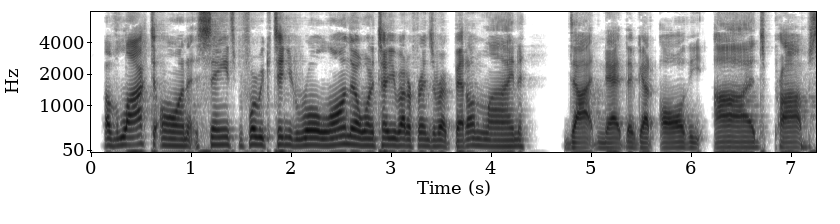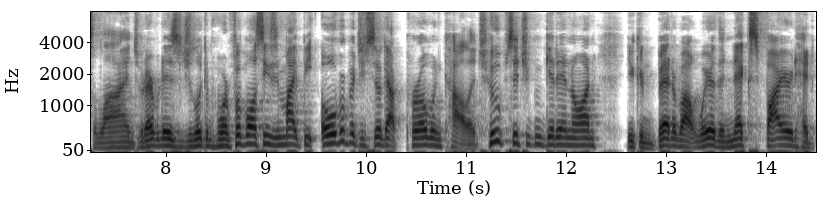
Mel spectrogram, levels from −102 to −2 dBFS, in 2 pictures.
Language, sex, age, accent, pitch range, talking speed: English, male, 20-39, American, 105-155 Hz, 265 wpm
